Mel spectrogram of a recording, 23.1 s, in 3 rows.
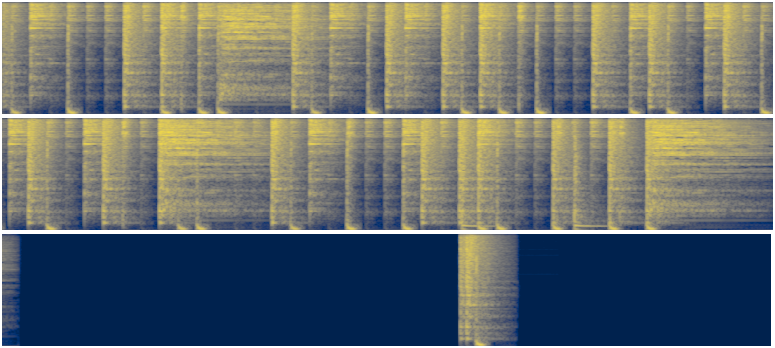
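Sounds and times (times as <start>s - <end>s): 
snare drum break: 0.0s - 15.4s, 20.0s - 20.6s.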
